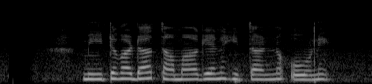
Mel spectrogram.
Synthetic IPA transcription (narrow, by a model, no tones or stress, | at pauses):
miːʈəʋaɖaːt̪amaːɡænəɦit̪anːəʔoːne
